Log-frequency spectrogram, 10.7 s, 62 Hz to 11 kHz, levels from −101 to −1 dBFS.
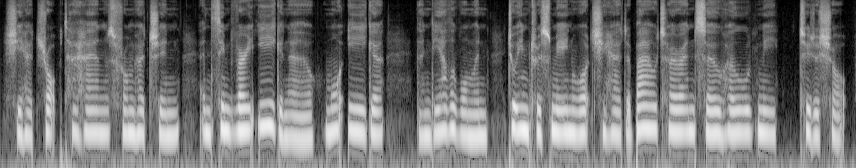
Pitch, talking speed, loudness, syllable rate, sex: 180 Hz, 195 wpm, -18 LUFS, 4.8 syllables/s, female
